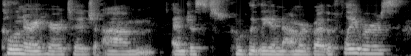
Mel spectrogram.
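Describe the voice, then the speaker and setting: A woman founder speaking in a level, low-set voice that barely rises or falls. She talks in measured phrases with frequent pauses and fillers. Her voice carries a roomy echo. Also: fairly even intonation, vocal fry, darkish tone. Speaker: food company founder. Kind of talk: panel interview answer. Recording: echoey room.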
